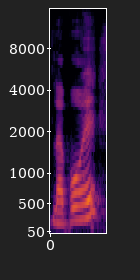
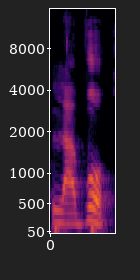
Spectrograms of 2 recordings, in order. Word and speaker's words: Lavoe: con e está bien normalmente los que somos latinos le decimos la boe pero como él vivió en Estados Unidos Entonces se quedó la voz justo por esto que dices que la e al final es muda y pues da mucha como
